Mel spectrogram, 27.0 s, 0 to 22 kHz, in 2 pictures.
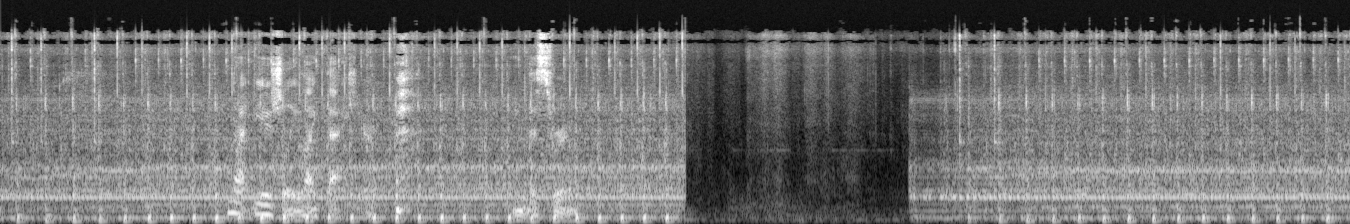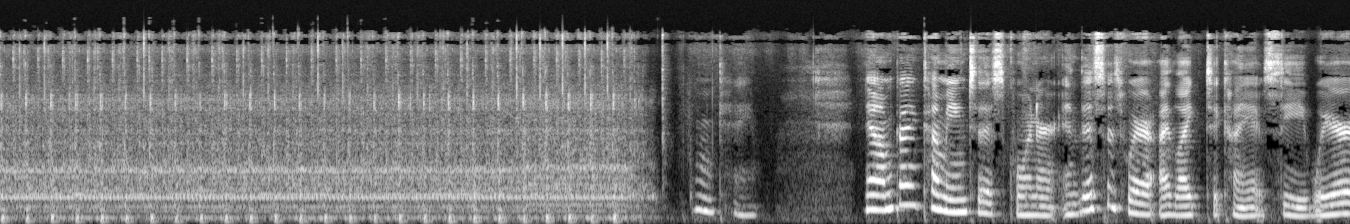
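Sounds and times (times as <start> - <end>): sewing machine stitching: 0.0 - 6.9, 9.1 - 20.1.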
